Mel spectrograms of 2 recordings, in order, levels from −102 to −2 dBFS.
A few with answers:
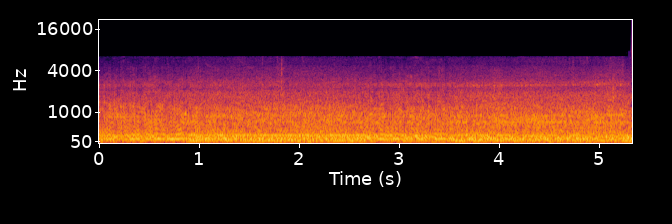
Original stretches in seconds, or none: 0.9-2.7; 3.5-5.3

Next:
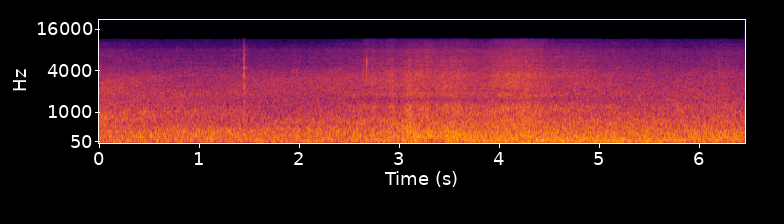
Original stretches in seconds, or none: 0.0-2.3; 4.3-6.5

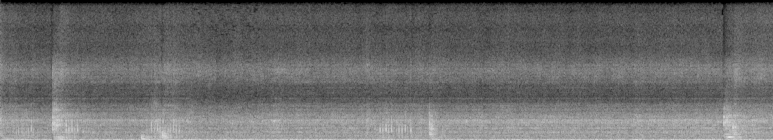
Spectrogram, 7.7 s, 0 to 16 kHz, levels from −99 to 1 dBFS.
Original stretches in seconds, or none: 1.9-2.6

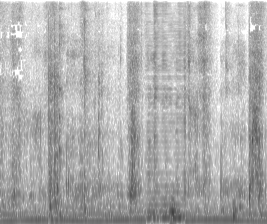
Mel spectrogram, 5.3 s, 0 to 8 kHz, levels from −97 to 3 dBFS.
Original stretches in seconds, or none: 0.0-2.9; 3.7-5.3

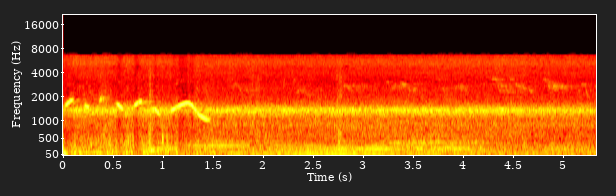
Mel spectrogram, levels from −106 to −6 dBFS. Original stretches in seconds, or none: 0.0-5.3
